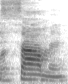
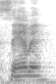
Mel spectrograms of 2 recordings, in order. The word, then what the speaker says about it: salmon: it mean not uh we say salmon with l i notice i noticed a lot of people say the l is solid and it's like salmon it's salmon it's not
